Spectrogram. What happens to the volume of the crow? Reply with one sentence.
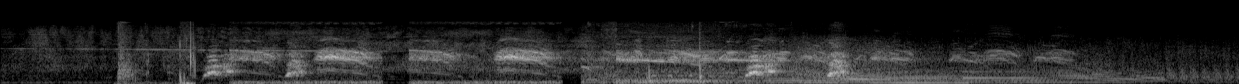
The volume of the crow goes down.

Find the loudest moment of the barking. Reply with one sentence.
The loudest moment of the barking is at 8 seconds.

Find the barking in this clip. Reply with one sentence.
The barking can be heard from 1.6 to 3.1 s and from 7.1 to 8.6 s.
